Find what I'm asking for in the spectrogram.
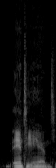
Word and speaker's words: Auntie Anne's: Auntie Anne's is how it's pronounced.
